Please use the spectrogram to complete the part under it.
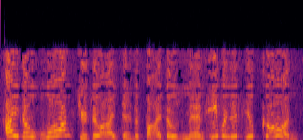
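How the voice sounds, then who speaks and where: A woman's voice: sits high, big pitch swings, normal speed, darkish tone, husky, exaggerated voice. An actress playing a frightened wife who pleads with her wounded husband, in an old radio drama. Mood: pleading. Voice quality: pleading and emotional. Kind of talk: vintage radio drama acting. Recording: dull lo-fi old radio recording with faint hiss.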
